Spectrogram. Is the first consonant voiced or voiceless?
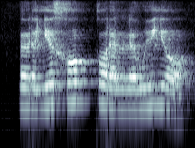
voiced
